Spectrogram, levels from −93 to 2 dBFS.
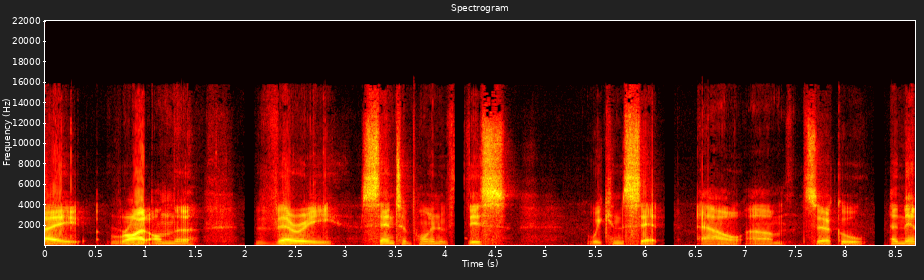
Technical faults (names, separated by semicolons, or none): gap between chunks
